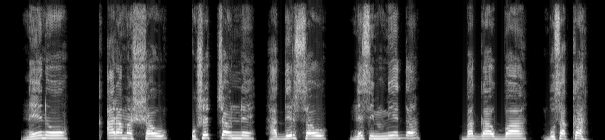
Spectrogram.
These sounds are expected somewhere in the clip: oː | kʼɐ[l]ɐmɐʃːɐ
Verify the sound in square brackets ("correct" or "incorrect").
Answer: incorrect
